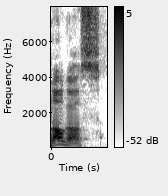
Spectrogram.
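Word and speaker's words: logos (λόγος): And notice in logos, I'm putting the stress on the first syllable, because that's where the accent mark is.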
